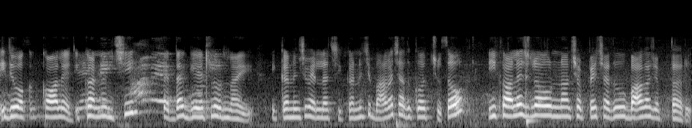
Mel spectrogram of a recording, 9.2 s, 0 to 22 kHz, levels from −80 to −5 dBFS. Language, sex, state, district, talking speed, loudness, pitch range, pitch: Telugu, female, Andhra Pradesh, Anantapur, 155 wpm, -18 LUFS, 240-280 Hz, 255 Hz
